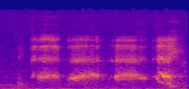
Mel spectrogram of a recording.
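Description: Four strained, voiced gasping sounds in quick succession, an adult imitating the air-hungry gasping of a child during a night terror.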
